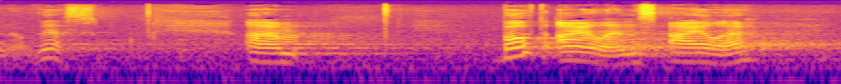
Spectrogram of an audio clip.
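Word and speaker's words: Islay: this um both Islands Isla and that is spelled by the way i-s-l-a-y if you go to the liquor store and you look at the kinds of scotch but they say Isla both Isla and Iona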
